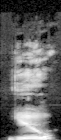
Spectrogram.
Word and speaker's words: you: You is a heart word. Y, O, U. The OU makes the oo sound.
